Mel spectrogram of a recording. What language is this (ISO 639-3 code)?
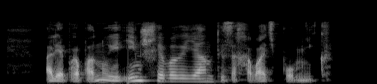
bel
